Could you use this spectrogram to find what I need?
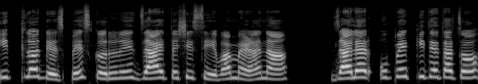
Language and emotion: Goan Konkani, angry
